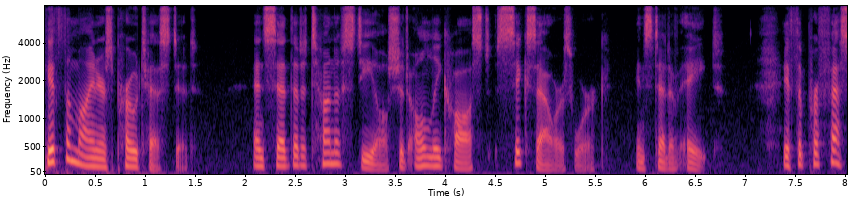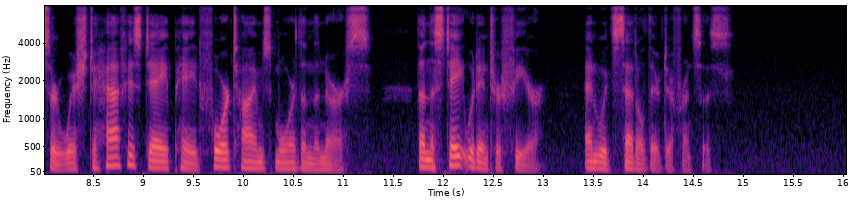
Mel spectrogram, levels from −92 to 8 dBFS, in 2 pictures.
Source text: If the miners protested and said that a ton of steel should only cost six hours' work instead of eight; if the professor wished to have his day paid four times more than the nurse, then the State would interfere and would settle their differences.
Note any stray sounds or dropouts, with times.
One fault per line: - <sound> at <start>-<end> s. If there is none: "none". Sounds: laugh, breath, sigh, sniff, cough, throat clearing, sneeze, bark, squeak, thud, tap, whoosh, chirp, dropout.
none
